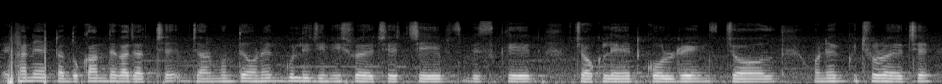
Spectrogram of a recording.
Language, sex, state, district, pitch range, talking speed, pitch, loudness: Bengali, male, Tripura, West Tripura, 135-145 Hz, 110 wpm, 135 Hz, -16 LUFS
